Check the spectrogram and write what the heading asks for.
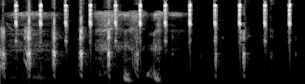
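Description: A clock ticks with sharp, quick clicks at a fairly steady pace. Muffled voice-like sound blends in during the first half, and the ticks stand alone toward the end.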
